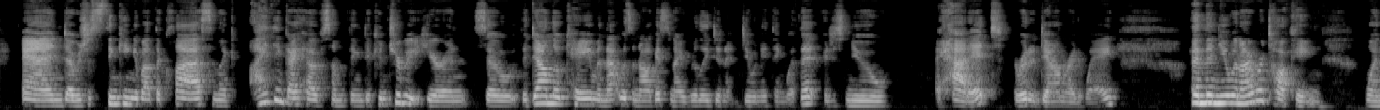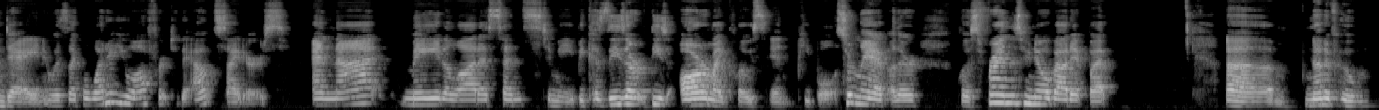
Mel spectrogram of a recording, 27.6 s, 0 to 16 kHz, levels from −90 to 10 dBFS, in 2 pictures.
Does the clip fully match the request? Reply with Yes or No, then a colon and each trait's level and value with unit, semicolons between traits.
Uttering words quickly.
Yes: fast, 225 wpm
